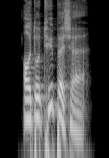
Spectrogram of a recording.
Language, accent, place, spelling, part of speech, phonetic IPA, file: German, Germany, Berlin, autotypische, adjective, [aʊ̯toˈtyːpɪʃə], De-autotypische.ogg
- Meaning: inflection of autotypisch: 1. strong/mixed nominative/accusative feminine singular 2. strong nominative/accusative plural 3. weak nominative all-gender singular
